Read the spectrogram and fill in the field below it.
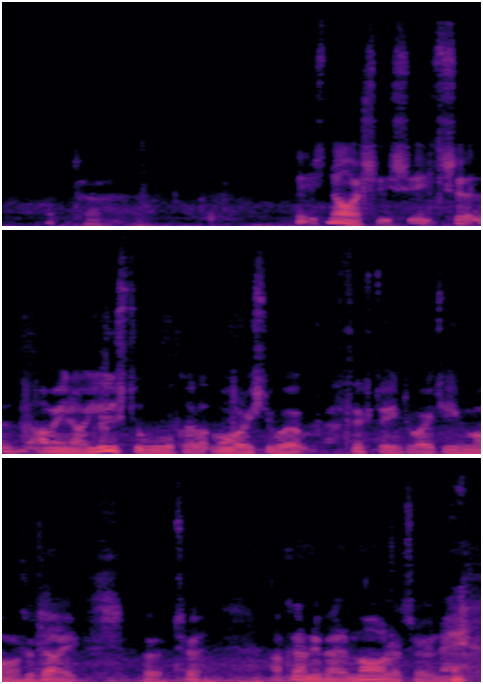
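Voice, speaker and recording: Pausing often and at length, a man speaks at a fairly quick pace in a fairly high, somewhat breathy voice with ordinary pitch variation. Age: 80s+. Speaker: local resident. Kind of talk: casual chat.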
